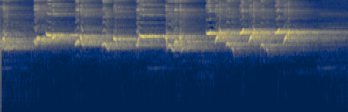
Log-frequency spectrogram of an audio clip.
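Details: Sooty-headed bulbul singing in ropel style at dawn: a rapid, near-continuous run of short bubbly, chirpy notes, about three per second, weaving up and down in a bright mid-high register, with no other sounds.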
